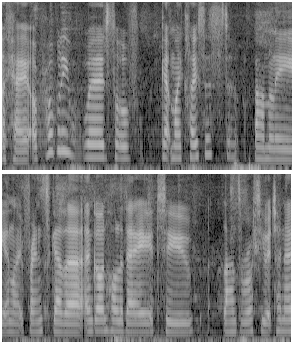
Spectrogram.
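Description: At a moderate pace, a woman with a southern English accent talks at a medium pitch with ordinary pitch variation. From southern England, near Reading. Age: 20s. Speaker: makeup and prosthetics artist, social media creator. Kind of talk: casual interview.

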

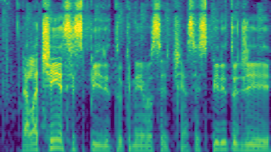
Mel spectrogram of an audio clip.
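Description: This man speaks at a medium pitch. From São Paulo, Brazil. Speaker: podcast host. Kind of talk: casual chat. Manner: halting.

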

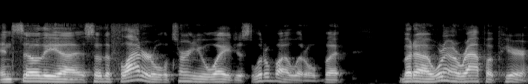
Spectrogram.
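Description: The speaker has an American accent and a fairly quick pace. The intonation is lively. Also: man, medium pitch for a man. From Indiana, US Midwest. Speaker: preacher. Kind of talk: sermon. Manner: halting, many fillers.

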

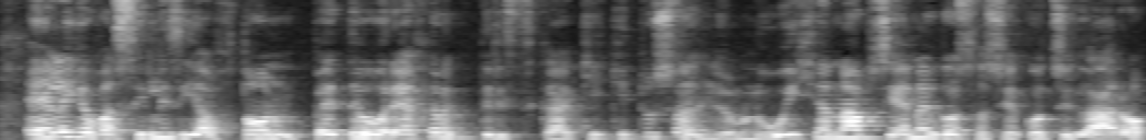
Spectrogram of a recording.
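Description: Speaking at a fairly quick pace with hardly any pauses, a woman has an unremarkable speaking voice, fairly high pitch and ordinary pitch variation. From Greece, Thessaloniki. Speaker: dancer and choreographer. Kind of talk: casual chat.

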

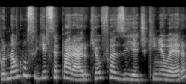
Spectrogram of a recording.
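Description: This is a woman speaking. Her pitch is high. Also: very clean recording, silent background. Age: 20s. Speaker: podcast host, journalist. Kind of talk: casual chat.

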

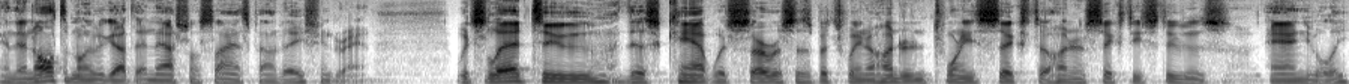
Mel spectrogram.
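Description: A man's ordinary speaking voice, fairly low in pitch, at a fairly quick pace with fairly even intonation, on a very clean recording against a silent background. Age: 60s. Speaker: retired army officer and school program administrator. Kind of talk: interview. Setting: studio.

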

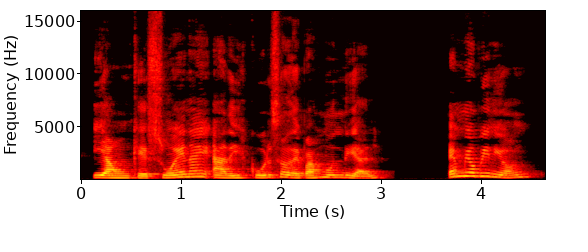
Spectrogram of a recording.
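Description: A normal speaking voice with lively intonation. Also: woman. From Puerto Rico. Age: 30s. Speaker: podcast host, life coach. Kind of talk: scripted monologue.

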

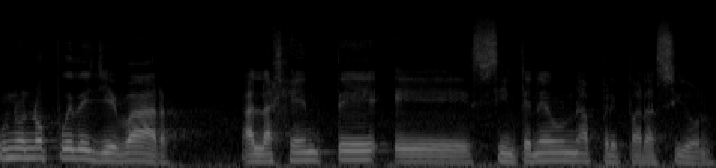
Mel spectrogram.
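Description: Lively intonation and a dark, mellow tone, with a central Mexican accent. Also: man. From Mexico, Puebla. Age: 70s. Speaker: mountaineer and expedition leader. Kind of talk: monologue interview.

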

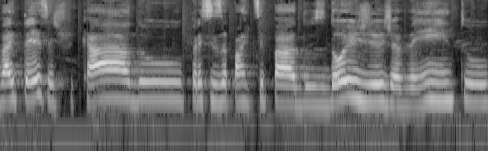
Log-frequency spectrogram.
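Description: Here is a woman with an unremarkable speaking voice and a fairly high pitch. Her intonation is fairly even. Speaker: radio co-host, journalist. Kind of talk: radio presenting. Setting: radio studio.

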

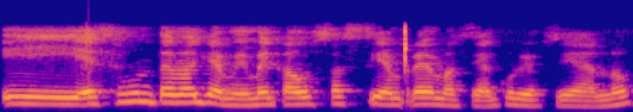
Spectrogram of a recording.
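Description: This woman has a plain, everyday voice, fairly low in pitch, with ordinary pitch variation at a moderate pace. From Venezuela. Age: 30s. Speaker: event producer and podcaster. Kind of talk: interview.

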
